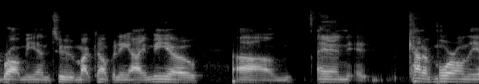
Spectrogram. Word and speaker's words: iMEO: So what was the inspiration for iMEO?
